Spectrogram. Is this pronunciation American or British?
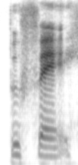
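American. It is said the American way. "up in the United States, you might hear somebody say buffet"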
